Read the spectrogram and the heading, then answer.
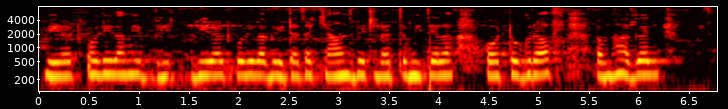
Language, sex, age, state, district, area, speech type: Marathi, female, 18-30, Maharashtra, Nanded, urban, spontaneous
